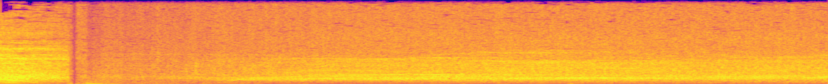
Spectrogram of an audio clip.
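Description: A forró band's song ends abruptly a moment in. Then comes a faint steady hiss with distant crowd voices, the crowd noise of a live show between songs.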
